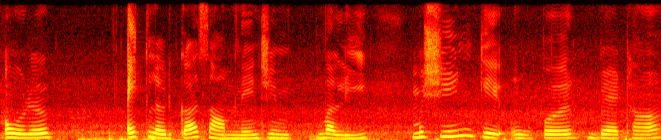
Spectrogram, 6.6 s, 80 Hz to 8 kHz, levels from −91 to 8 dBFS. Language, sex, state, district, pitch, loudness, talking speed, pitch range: Hindi, female, Punjab, Kapurthala, 225 Hz, -18 LUFS, 100 wpm, 205-240 Hz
